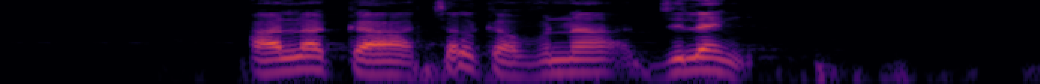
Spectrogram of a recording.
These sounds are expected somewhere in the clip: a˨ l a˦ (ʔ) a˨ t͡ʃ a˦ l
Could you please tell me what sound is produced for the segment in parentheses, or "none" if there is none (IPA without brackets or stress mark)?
k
